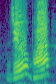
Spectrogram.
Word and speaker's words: জিহ্বা: এরপর জিহ্বা, উচ্চারণের ক্ষেত্রে মনে রাখবে হয়ের স্থলে ও বা রস্যু হবে, আর বয়ের স্থলে কি হবে বলতো? ভ হবে। তাহলে এখানে দেখো কি হবে? জিহ্বা, ও বা রস্যু যে কোনো একটা।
